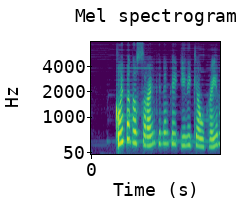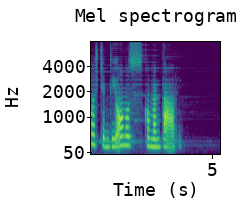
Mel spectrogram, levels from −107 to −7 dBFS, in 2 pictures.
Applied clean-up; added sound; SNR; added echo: neural mask model DeepFilterNet 3.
